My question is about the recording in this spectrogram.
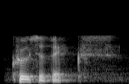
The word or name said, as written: Crucifix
